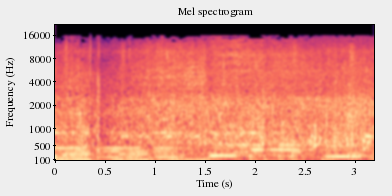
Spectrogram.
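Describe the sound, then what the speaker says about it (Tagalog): Steady rushing water of a flowing stream, continuous and fairly loud, with a low rumbling undertone throughout. "tingnan natin kung gaano kaganda tong sapa na to"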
